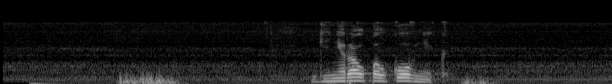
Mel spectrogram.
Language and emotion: Russian, neutral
